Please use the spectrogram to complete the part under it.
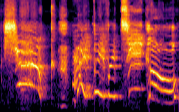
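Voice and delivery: very high squeal of delight; overjoyed greeting. Acted. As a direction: squeal at a favourite friend, hammed up.

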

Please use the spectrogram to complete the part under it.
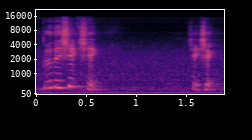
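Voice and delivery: high, loud coaxing command to a dog. Real, not acted.

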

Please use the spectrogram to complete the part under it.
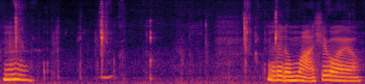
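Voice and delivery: speaking between bites; talking while chewing. Real, not acted. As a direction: mouth partly full of food. Seen 0: Holds bitten sandwich; cheeks slightly full, jaw working while talking.

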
